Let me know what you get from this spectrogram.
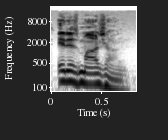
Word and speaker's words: Mahjong: So like right now they got like a Christmas event and they have this puzzle game and it is Mojang, am I saying it right? – I think it's Mahjong. – Mahjong? – The tile game? – It is Mahjong.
